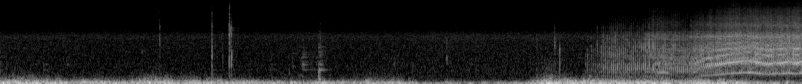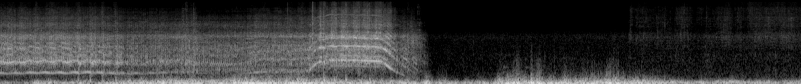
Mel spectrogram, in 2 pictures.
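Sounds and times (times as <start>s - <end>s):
engine running and revving: 6.0s - 12.3s.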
